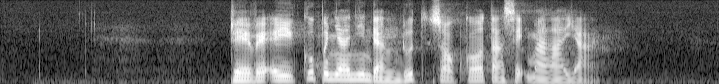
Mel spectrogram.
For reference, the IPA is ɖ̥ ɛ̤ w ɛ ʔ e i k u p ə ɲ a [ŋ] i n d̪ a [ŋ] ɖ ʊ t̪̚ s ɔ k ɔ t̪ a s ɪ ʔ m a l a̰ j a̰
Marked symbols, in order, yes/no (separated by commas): no, yes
